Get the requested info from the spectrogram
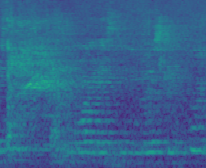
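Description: A woman's voice singing, holding long notes with small changes of pitch, a breathy burst at the start.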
